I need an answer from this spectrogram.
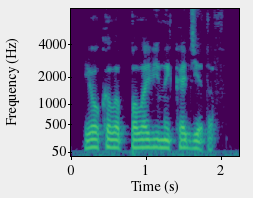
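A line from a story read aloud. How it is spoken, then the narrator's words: Barely audible. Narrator (Russian): еле слышно произнес воевода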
